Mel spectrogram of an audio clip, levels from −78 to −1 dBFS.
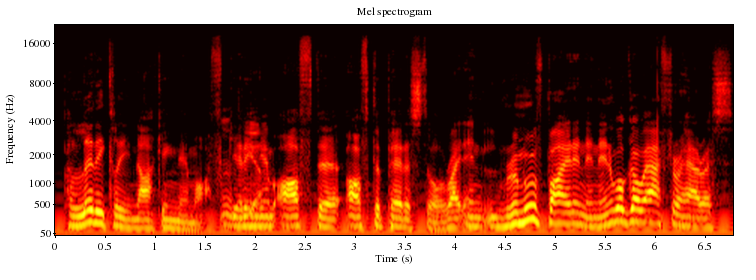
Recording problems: electrical hum; faint; throughout; 60 Hz, 25 dB below the speech

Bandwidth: 18 kHz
